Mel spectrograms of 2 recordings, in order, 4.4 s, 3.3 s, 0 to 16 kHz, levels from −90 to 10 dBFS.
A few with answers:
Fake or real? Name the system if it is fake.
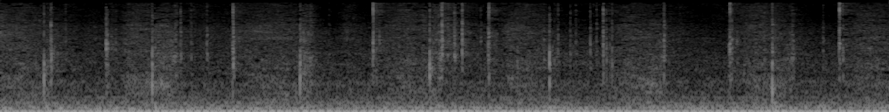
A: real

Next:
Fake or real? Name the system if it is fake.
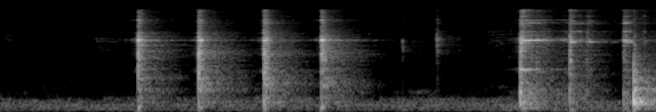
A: fake, vocoder, BigVGAN v2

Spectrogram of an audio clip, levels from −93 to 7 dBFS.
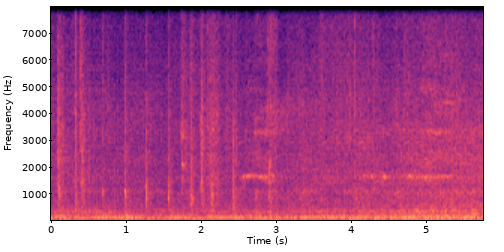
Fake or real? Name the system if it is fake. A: fake, codec, SNAC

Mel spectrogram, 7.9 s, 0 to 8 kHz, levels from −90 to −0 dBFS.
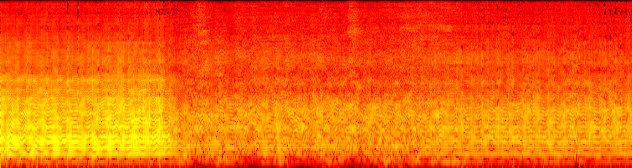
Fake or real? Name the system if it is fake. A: fake, vocoder, Vocos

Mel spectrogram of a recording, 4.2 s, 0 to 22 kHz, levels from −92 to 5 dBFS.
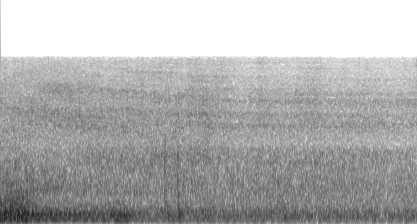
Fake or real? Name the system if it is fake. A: real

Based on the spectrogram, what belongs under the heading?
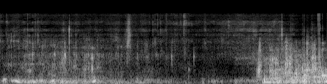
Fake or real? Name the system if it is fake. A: fake, codec, SNAC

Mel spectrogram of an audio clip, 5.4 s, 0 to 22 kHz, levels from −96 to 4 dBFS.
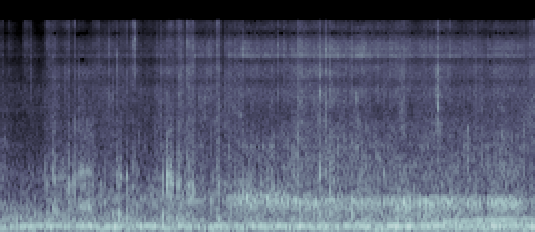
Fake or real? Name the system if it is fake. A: fake, autoencoder, DAC-VAE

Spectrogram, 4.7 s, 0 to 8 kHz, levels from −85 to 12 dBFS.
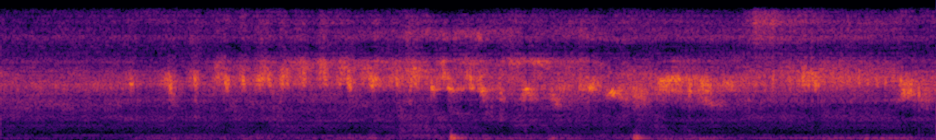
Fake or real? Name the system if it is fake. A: fake, codec, SNAC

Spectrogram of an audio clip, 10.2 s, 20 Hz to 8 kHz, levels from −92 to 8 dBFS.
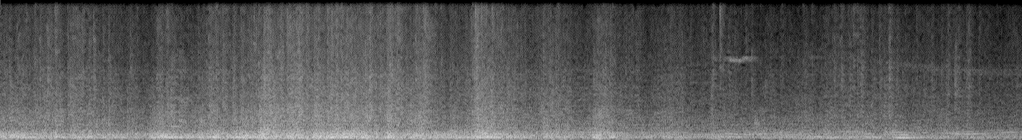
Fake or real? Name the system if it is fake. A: fake, vocoder, Vocos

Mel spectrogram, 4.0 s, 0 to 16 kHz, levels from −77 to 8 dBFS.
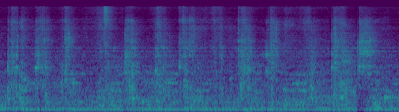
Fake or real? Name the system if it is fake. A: fake, codec, DAC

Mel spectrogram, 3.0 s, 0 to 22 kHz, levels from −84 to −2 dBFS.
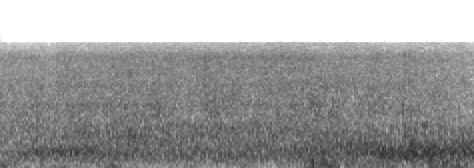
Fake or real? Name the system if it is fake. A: real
